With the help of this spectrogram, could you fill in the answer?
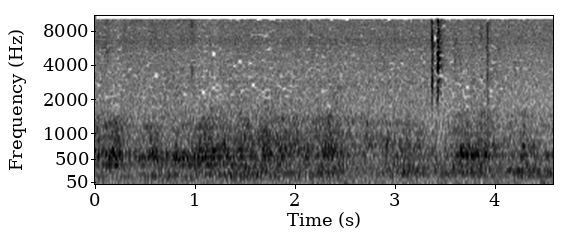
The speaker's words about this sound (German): Achso, bezüglich der Nebengeräusche, ähm, das ist gerade irgendein Jet, der Pullach überwacht. Nee, das ist der Jet, der auf, von der Schafskälte in den Süden fliegt.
